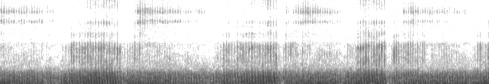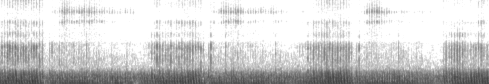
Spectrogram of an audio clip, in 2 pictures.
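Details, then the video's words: Relaxed three-year-old house cat giving a long, unbroken purr; a soft rumbling buzz rises and falls rhythmically with its breathing, about seven breath cycles heard in a quiet room. "Cat purring"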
